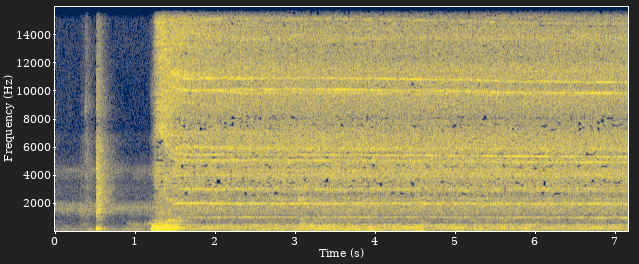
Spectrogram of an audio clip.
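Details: First start of new 2000+HP LS engine (Dart LS Next block, 4in stroke crank, 4.140 bore, Brodix BR3 heads, .750 lift solid roller cam): quiet lead-in then catches at once, settles to steady even idle, no knocks or misses; small oil leak at cam-driven fuel pump.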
